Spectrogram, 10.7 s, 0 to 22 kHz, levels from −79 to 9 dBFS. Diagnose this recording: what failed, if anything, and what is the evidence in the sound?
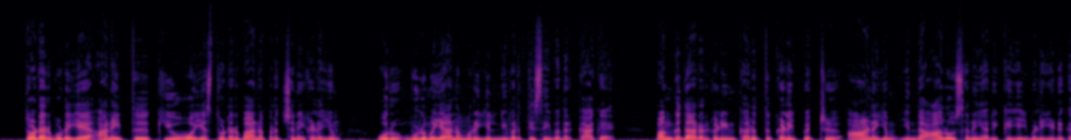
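Nothing in the recording points to a failure at any stage of the chain. No audible event in the speech calls for a diagnosis.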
